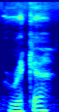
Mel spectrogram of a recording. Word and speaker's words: Ricka: Really pissing off Ricka. Rhymes with pricker.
